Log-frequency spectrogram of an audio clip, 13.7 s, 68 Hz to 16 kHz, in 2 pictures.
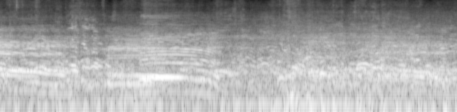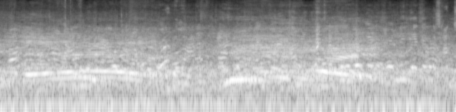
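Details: Sahiwal breed bull calves at a cattle market in Mymensingh, Bangladesh, on 7 July: several drawn-out, rising-and-falling moos sound at intervals over a steady background of crowd chatter and nearby voices.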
